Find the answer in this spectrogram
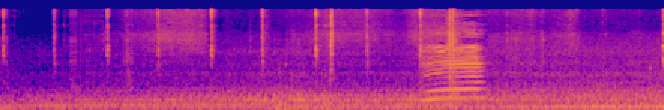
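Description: Steady low hum of a car's engine and road noise heard inside the cabin while driving slowly in traffic. About three seconds in, the driver makes a brief voiced sound that rises, then holds.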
